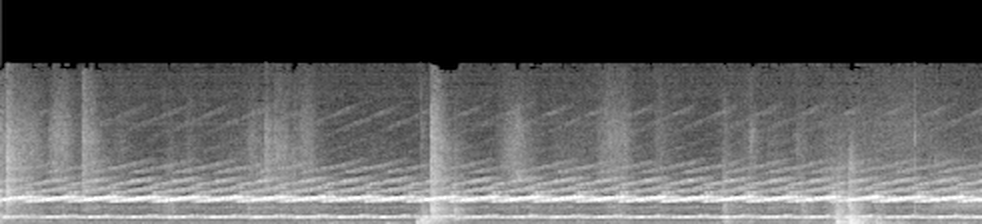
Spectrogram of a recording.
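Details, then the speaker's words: Home-built fire alarm system, bedroom sounder triggered by the bathroom heat detector heated with a hairdryer: steady, high, piercing two-tone warble sounding continuously in a small room; the sounder works as intended. "You now hear my sounder going off because the bathroom detector has been set off."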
